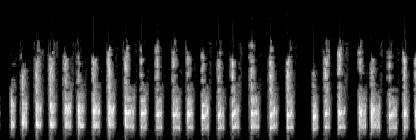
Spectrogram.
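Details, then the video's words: Crisp, evenly spaced high chirps, roughly four a second, from a recording meant to attract swiftlets to mate and nest in a purpose-built house. "SUARA PANGGIL BURUNG WALET MENGAWAN ASLI / HOW TO CALL SWIFT BIRDS"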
